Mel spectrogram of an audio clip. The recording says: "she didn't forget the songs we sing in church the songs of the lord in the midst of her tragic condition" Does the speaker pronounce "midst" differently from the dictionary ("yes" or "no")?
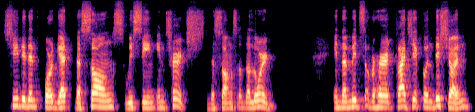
no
